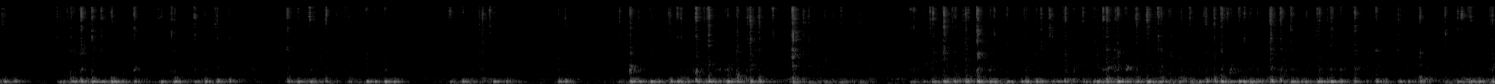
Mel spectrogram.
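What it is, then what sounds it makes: Plastic laptop keyboard. Fingertips of both hands type continuously on the plastic keys of a laptop keyboard, with no other object touched. Quick, soft clicks run in bursts separated by brief pauses, carrying a low body near 125 Hz and bright, sharp key ticks.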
